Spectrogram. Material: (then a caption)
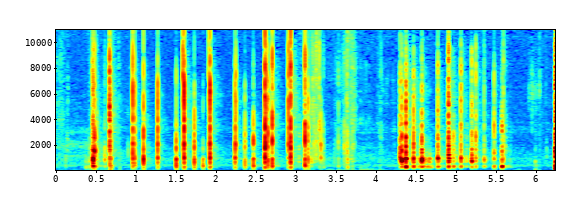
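Plastic. Long acrylic nails tap on a hollow, blue translucent hard-plastic pencil case held in the hands. The result is a series of sharp, dry clicks with almost no ring, which speed up into a quick flurry partway through before a final tap.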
